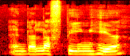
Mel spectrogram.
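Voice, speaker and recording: An older woman from Germany, an artist, speaking simply and unhurriedly in a documentary interview. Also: lowish voice.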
